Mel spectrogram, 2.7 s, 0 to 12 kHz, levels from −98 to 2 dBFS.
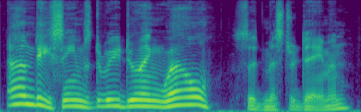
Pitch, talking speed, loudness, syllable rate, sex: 160 Hz, 200 wpm, -18 LUFS, 4.4 syllables/s, male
